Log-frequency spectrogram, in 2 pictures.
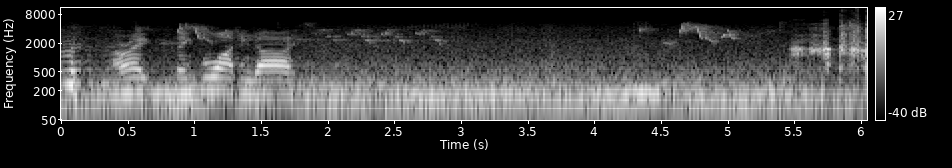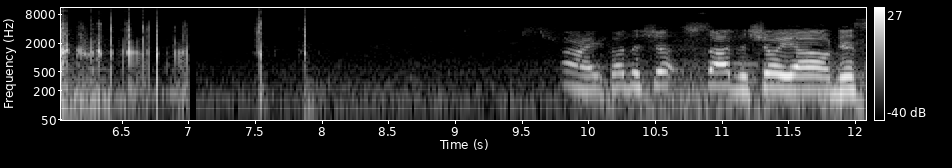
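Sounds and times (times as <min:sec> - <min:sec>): honeybees buzzing: 0:00.0 - 0:06.2
bird chirping: 0:00.6 - 0:03.2, 0:04.2 - 0:05.9, 0:08.6 - 0:09.8
clicks and knocks: 0:05.5 - 0:08.0.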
